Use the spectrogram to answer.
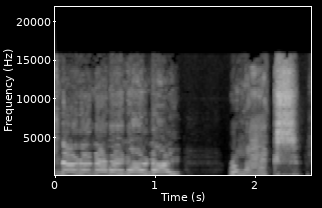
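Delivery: high-pitched husband protesting innocence; hammed-up, high "no, no" protest; frantic placating. Drunk husband placates furious wife.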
